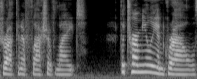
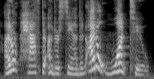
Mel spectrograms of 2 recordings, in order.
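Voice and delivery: loud, higher, heated retort; snapping back; 4 semitones higher, 9 dB louder than usual. A narrator's reading. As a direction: snap back angrily, hitting it hard. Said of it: "Zuko snaps back".

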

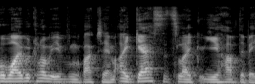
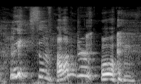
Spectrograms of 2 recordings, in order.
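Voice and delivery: laughing reply; 12 semitones higher, 7 dB louder, slower than usual. Real, not acted. Laughing, answering.

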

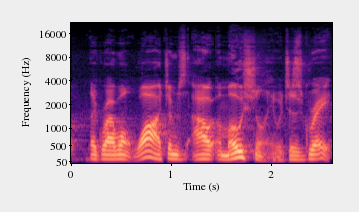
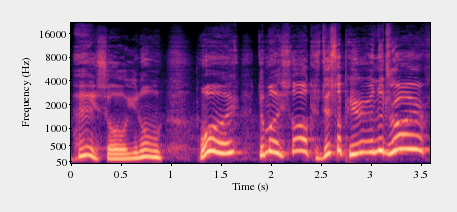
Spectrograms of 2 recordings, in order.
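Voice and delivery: high, loud hacky comedian voice; hammed-up, high-pitched joke setup; bad stand-up comic; 13 semitones higher, 4 dB louder than usual. Mocking a bad stand-up joke opener, high and loud. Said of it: "start of a bad stand-up joke".

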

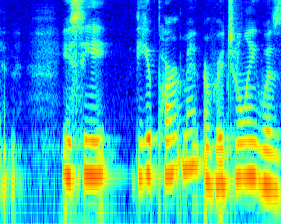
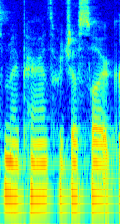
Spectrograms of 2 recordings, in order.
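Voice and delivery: usual speaking voice

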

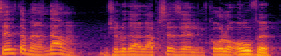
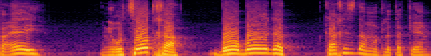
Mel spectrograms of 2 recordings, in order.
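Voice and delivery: loud customer plea; 4 semitones higher, 9 dB louder than usual. Retold or imitated. Voicing complaining customer.

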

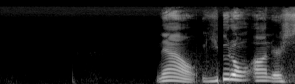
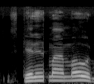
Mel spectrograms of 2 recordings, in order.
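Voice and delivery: usual speaking voice

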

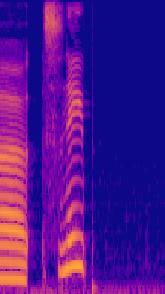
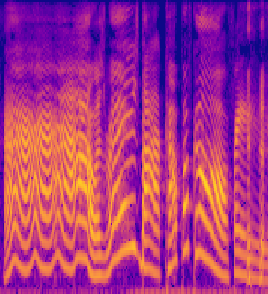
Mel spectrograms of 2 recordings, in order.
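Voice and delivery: high, loud, slow dopey cartoon voice; slow goofy cartoon drawl pitched up high; Homestar impression; 9 semitones higher, 10 dB louder, slower than usual. Imitating Cornbread but landing on a Homestar voice, high and loud. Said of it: "I end up doing Homestar from Homestar Runner".

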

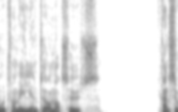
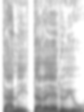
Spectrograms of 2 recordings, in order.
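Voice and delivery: high, louder cry of joy and fear; glad and scared; 7 semitones higher, 4 dB louder than usual. A narrator's reading. Tina glad and scared on finding Danny. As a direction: burst out, relieved yet afraid. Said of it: "Glad og redd på samme tid".

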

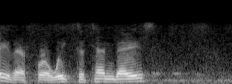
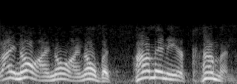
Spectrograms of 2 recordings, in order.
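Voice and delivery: exasperated; 9 semitones higher than usual. Retold or imitated. Pressing churches for bus numbers.

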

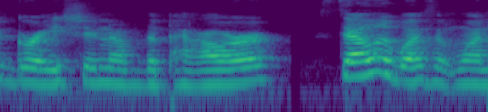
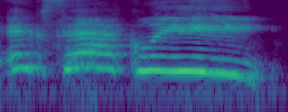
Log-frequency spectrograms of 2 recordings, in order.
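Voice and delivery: drawn-out, higher "Exactly!" in mock delight; eager exclamation; 7 semitones higher, much slower than usual. [name] gleefully agreeing with Cortland, drawn-out excited exclamation. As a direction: stretch it slowly, delighted.

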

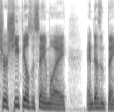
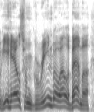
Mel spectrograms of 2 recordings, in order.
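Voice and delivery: ordinary talk

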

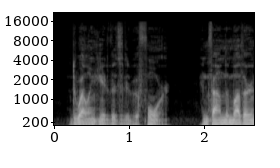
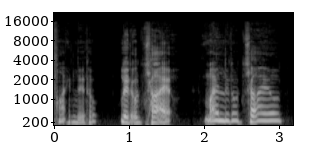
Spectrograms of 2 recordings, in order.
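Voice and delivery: very high wail, growing louder; breaking down; 4 dB louder than usual. A narrator's reading. Father mourning his little child, breaking down. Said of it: "He broke down all at once".

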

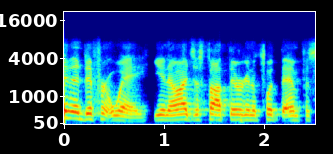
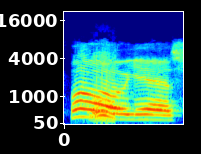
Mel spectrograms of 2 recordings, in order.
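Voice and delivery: ordinary delivery

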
